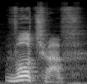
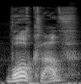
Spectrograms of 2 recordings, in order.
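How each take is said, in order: First: The letter L is sounded as a W. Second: The letter L is sounded as an L. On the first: This is how it is said in Poland. "actual pronunciation in Poland is" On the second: This is the usual English way of saying it. "what we call Wroclaw"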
